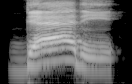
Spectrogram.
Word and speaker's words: daddy: لو خدت بالك هتلاقيني نطقت الدي الاولى قويه وواضحه قوي. ليه؟ عشان هي ما وقعتش ما بين صوتين متحركين، فمش هتتنطق لايت دي. انما الدي الثانيه وقعت ما بين صوتين متحركين short A و long E، وبالتالي هتتحول لصوت اللايت دي وتقول daddy.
